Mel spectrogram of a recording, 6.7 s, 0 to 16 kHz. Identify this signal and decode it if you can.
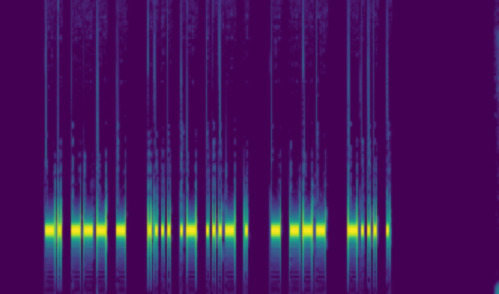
Morse code, heard as a keyed tone, about 35 wpm, 700 Hz. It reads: NOT HAVE TO BE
